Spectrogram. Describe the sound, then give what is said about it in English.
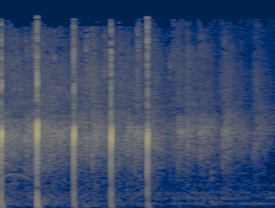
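An audience at a church service claps hands in praise to the Lord: five sharp, evenly spaced claps ring out, then dissolve into a softer wash of scattered crowd applause that gradually fades. No one speaks. “Why don't you give the Lord a hand clap of praise right now?”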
